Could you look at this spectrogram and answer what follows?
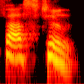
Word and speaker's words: fasten: Okay, aap log ne suna hoga fasten.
